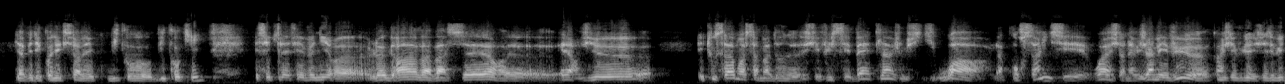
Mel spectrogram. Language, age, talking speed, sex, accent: French, 60-79, 240 wpm, male, French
